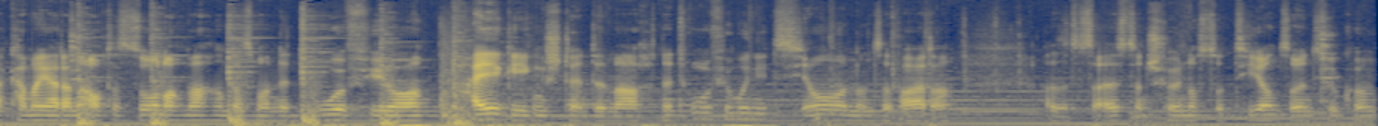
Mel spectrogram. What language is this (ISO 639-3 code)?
deu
